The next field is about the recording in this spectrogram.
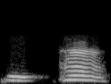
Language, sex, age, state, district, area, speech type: Bengali, female, 45-60, West Bengal, Purba Bardhaman, urban, conversation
